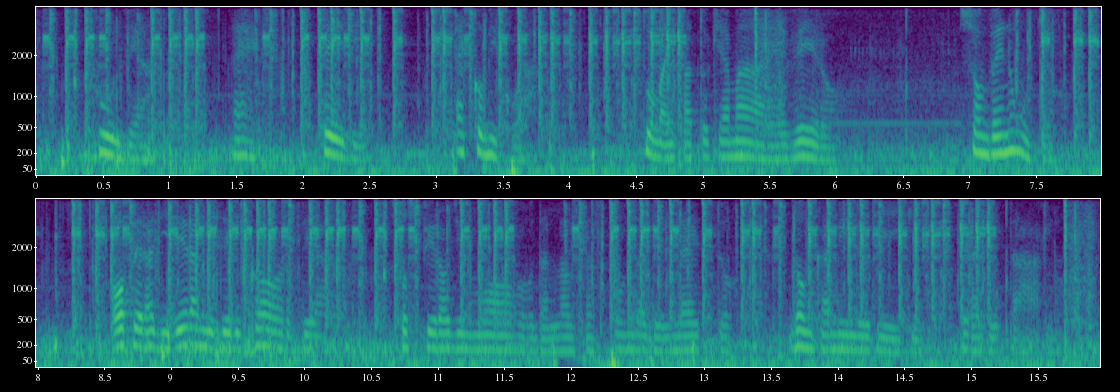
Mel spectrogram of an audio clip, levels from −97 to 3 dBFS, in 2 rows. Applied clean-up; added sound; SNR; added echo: none; Typewriter + Wind / Fire; 0 dB; none.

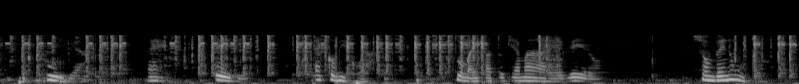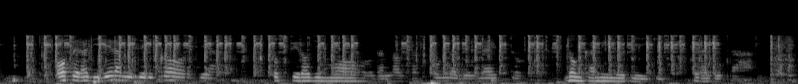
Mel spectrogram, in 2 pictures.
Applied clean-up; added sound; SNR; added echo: classical method log-MMSE.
